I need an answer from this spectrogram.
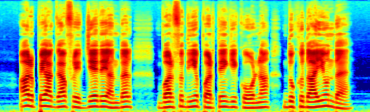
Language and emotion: Dogri, sad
